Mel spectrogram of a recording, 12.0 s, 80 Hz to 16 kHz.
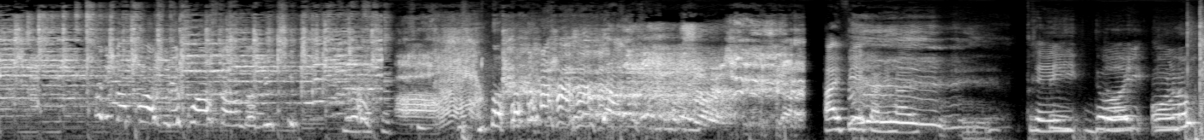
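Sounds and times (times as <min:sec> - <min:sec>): boys laughing: 0:01.0 - 0:09.4.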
